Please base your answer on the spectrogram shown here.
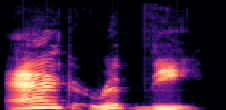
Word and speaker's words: AGRIPV: I've been calling Agripv, or I guess you could say AGRIPV.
